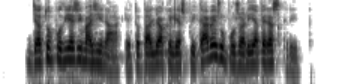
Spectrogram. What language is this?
Catalan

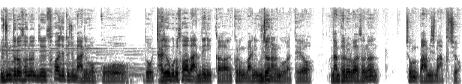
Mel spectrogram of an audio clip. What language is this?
Korean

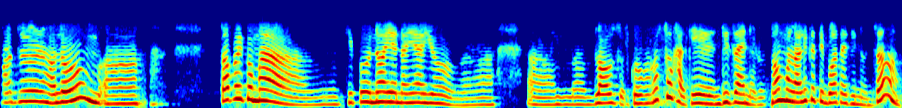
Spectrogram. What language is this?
Nepali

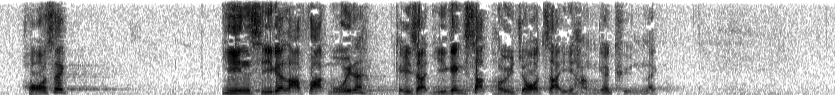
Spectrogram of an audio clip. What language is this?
Cantonese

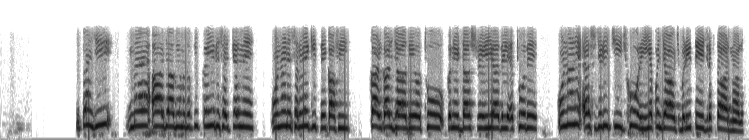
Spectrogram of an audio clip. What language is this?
Punjabi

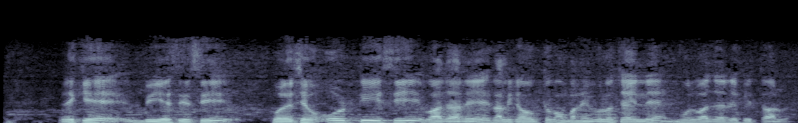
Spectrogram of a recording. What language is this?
Bangla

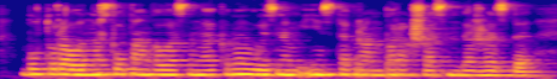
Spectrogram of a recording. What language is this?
Kazakh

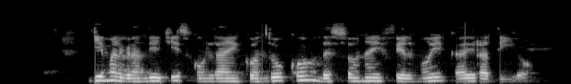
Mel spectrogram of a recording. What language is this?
Esperanto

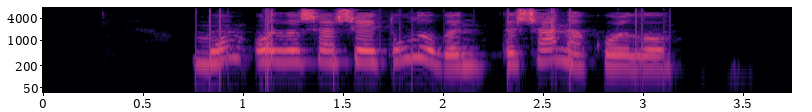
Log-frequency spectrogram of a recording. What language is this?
Mari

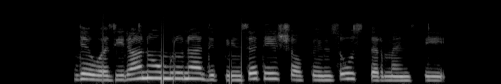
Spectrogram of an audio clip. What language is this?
Pashto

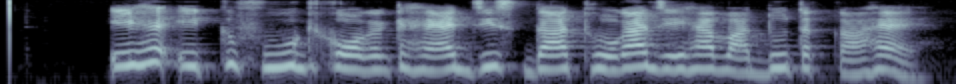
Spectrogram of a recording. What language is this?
Punjabi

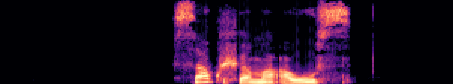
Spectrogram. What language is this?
Abkhazian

